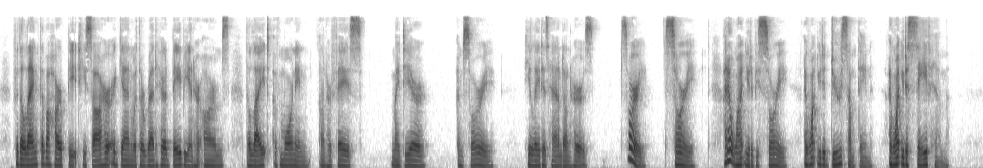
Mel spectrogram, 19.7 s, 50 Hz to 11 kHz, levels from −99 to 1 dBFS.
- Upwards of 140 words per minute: Yes, average, 170 wpm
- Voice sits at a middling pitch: No, low, 105 Hz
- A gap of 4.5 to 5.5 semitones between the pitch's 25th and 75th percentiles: No, average, 2.8 semitones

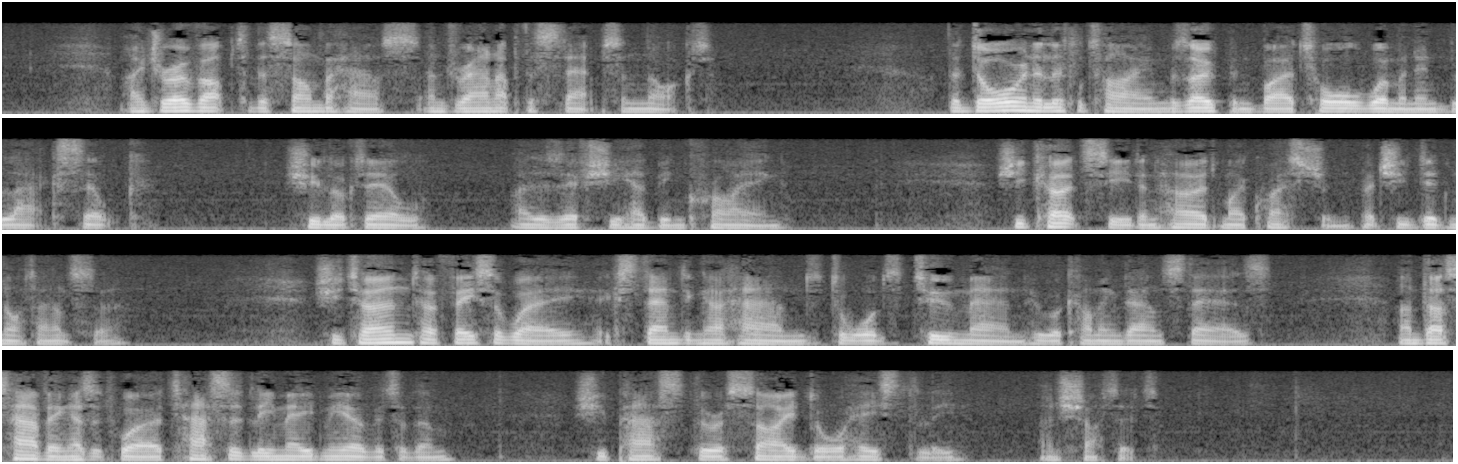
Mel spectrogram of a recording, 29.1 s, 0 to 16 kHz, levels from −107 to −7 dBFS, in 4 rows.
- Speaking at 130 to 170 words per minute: No, average, 180 wpm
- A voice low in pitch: Yes, very low, 95 Hz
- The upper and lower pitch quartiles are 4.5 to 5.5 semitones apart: No, narrow, 2.4 semitones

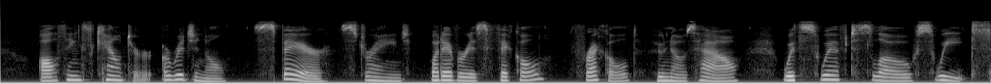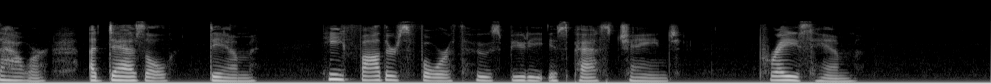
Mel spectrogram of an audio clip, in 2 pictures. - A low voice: No, medium, 175 Hz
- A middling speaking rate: No, slow, 90 wpm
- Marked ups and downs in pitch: No, average, 3.6 semitones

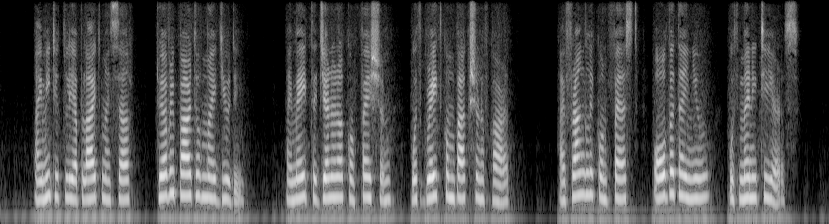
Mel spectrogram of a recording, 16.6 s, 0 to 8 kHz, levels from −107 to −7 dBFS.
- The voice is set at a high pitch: Yes, high, 235 Hz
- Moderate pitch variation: No, narrow, 2.0 semitones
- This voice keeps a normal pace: No, slow, 110 wpm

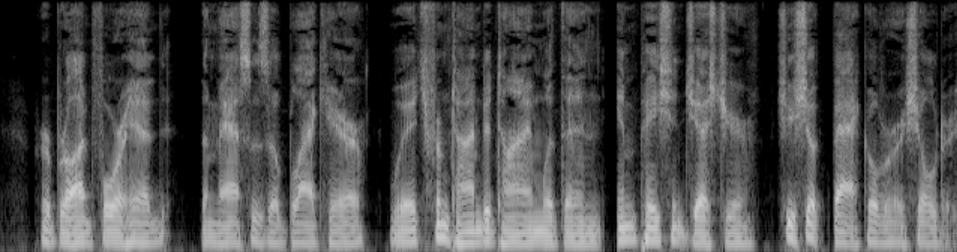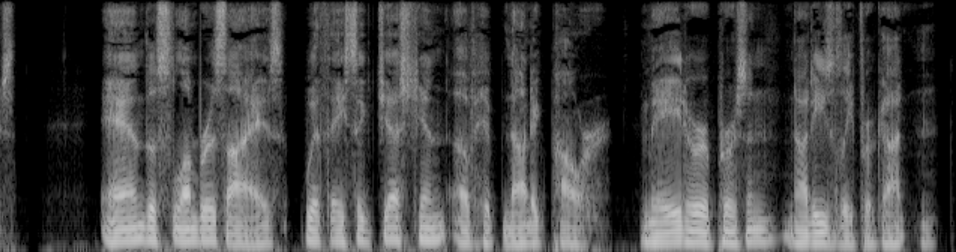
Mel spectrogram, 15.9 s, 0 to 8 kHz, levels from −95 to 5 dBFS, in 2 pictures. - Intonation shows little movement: No, average, 3.3 semitones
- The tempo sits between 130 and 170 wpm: Yes, average, 160 wpm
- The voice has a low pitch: Yes, very low, 80 Hz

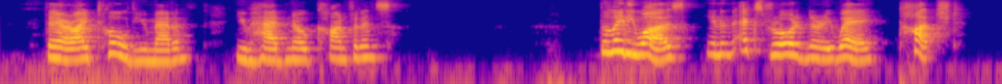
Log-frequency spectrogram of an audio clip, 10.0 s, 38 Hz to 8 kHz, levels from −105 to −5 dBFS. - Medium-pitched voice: No, high, 200 Hz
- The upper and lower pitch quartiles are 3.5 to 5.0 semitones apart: No, wide, 5.4 semitones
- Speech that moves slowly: Yes, slow, 100 wpm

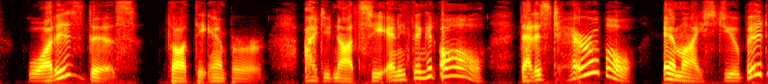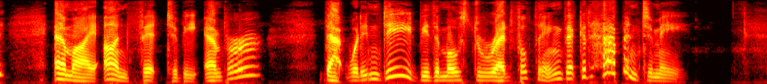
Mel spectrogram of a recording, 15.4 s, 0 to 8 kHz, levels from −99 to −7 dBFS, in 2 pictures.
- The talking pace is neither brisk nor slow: Yes, average, 150 wpm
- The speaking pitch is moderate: Yes, medium, 150 Hz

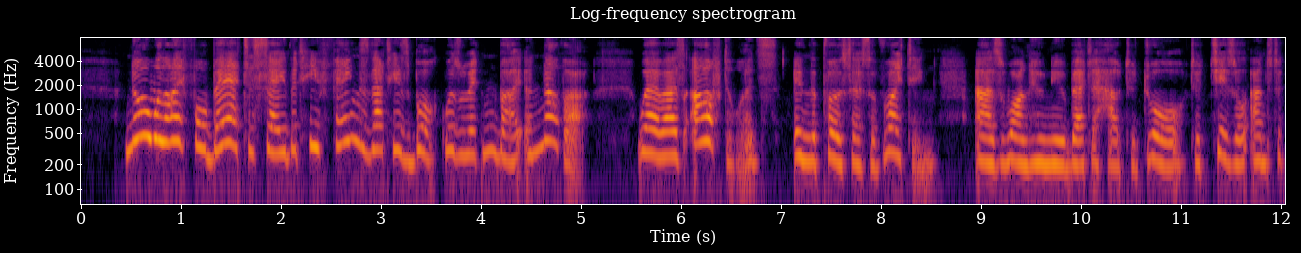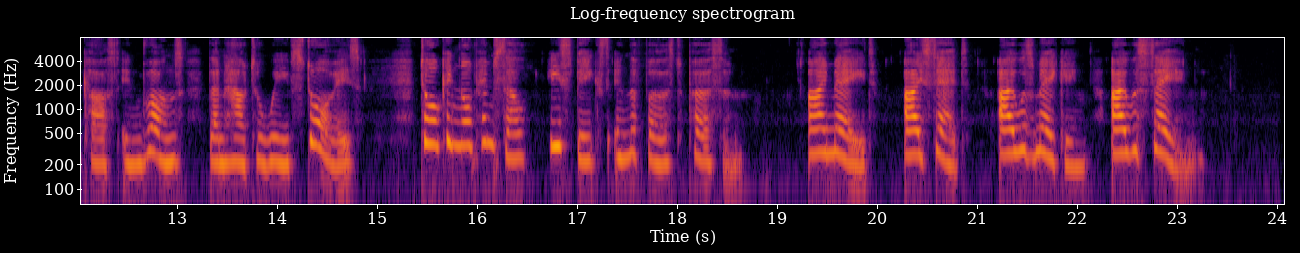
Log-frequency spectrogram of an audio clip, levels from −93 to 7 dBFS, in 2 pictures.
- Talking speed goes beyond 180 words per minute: No, average, 155 wpm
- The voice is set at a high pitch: Yes, very high, 260 Hz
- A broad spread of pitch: Yes, wide, 6.1 semitones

